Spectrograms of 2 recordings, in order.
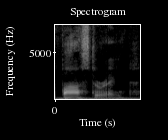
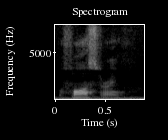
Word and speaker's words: fostering: it's F-O-S-T-E-R, of course, but the short O is an ah sound, so you'd think the word is fostering, and that's what Samantha says, and phonetically that's, you know, entirely correct, but when I hear other people say it, and the way I say it, it's always like the A-W sound, the fostering.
